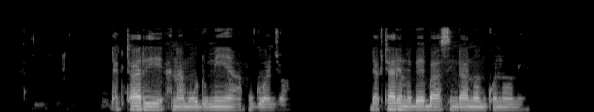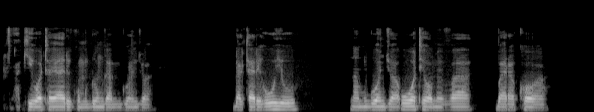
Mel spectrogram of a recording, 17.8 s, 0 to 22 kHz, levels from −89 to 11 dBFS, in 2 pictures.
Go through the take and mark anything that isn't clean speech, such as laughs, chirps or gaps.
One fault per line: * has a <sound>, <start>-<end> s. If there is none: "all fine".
all fine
